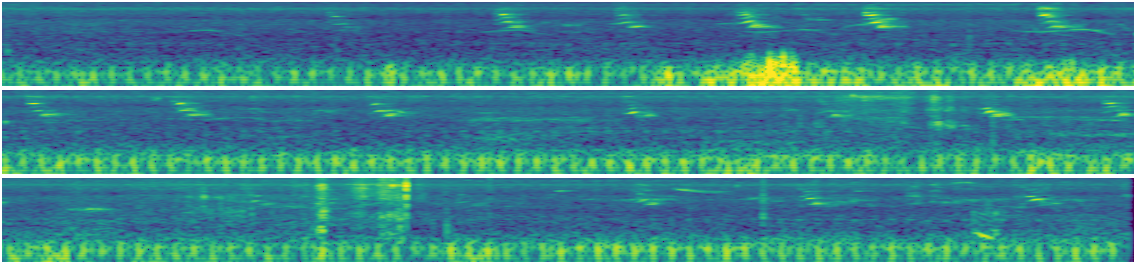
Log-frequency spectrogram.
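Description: Small birds chirping in short, scattered calls over a steady low rumble, with a brief low thump about four seconds in.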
